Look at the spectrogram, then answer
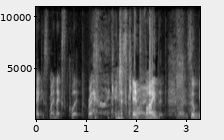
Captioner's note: laughs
